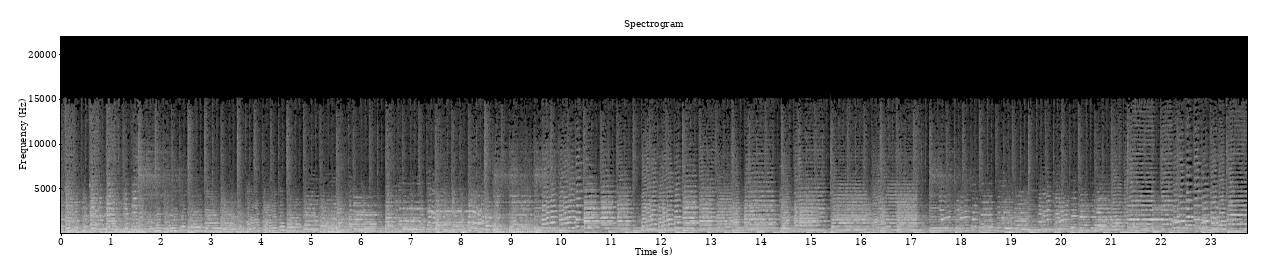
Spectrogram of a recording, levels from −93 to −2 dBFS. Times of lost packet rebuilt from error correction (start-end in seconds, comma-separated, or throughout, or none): none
